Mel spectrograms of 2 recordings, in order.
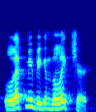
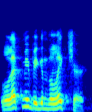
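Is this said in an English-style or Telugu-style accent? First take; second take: English-style; English-style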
